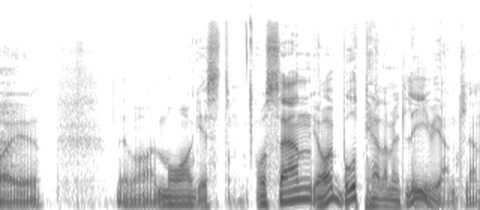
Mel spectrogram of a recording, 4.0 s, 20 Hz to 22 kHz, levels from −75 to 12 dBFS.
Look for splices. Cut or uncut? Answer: cut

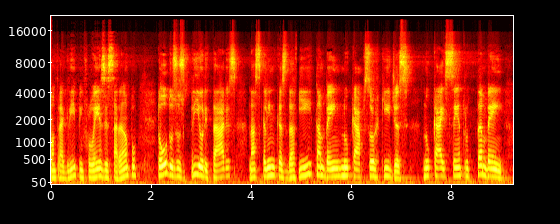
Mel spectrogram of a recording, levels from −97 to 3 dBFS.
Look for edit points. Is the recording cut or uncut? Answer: cut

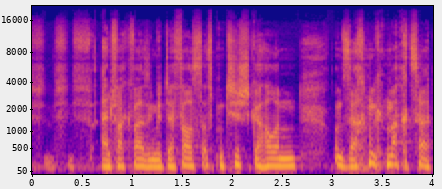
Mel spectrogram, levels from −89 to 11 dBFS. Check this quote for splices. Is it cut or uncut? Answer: uncut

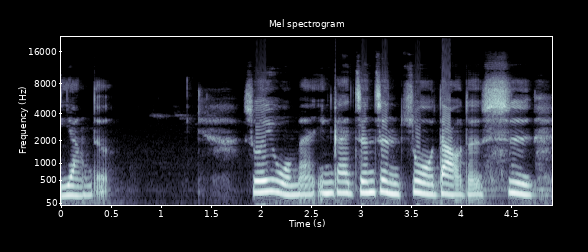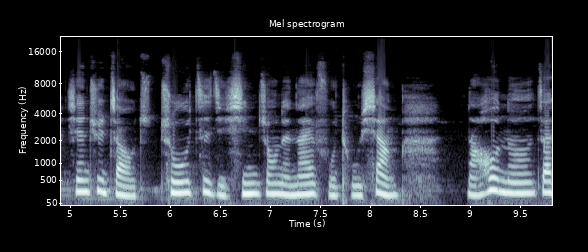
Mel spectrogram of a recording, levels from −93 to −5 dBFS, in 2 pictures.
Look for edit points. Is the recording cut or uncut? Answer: uncut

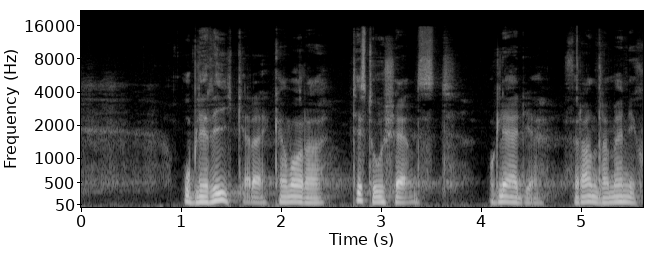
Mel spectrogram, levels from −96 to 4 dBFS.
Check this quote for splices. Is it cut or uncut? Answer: uncut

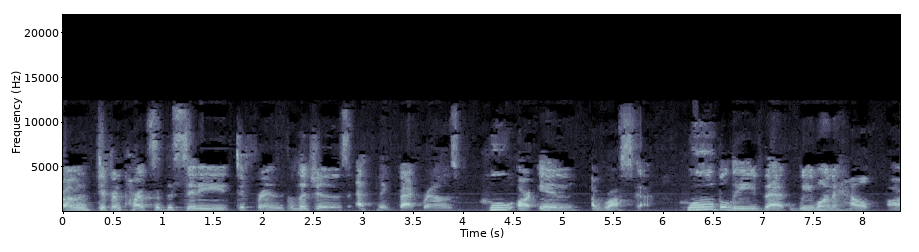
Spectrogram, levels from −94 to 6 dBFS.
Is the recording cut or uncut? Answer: cut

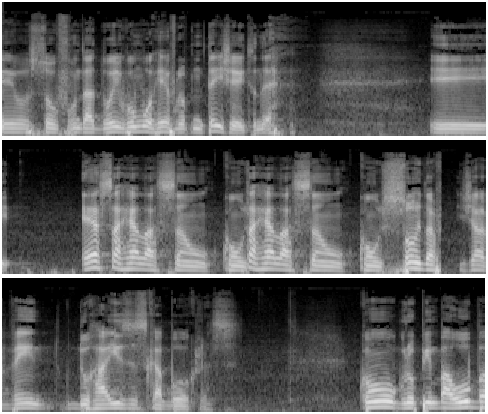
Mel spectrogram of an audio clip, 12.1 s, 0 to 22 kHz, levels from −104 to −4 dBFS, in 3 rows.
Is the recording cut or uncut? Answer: cut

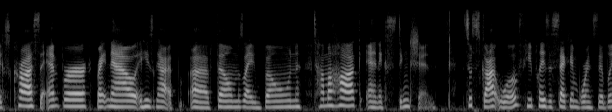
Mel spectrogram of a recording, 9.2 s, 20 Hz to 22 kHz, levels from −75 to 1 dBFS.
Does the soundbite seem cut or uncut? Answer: cut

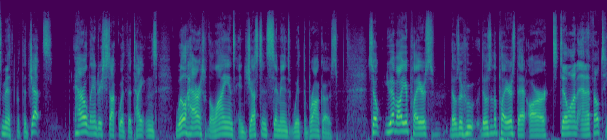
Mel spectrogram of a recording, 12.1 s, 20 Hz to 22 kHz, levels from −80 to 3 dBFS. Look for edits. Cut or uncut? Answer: uncut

